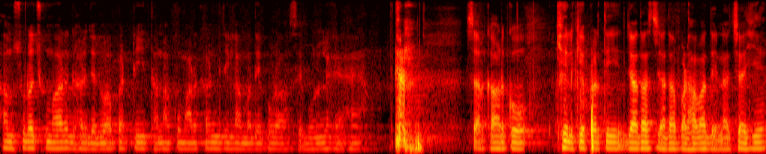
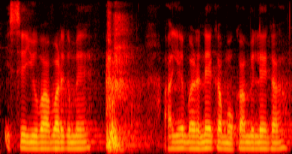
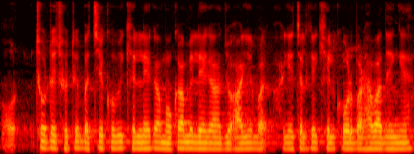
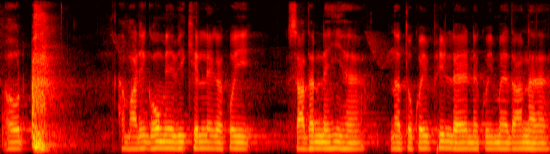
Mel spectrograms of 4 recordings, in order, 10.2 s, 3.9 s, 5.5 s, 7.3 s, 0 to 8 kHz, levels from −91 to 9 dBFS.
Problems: none marked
